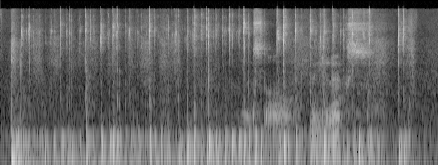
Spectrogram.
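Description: Computer keyboard typing: a fast, dense run of key clicks that starts abruptly and goes on without a break, with a last keystroke near the end.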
